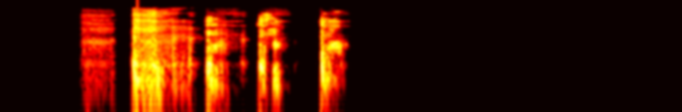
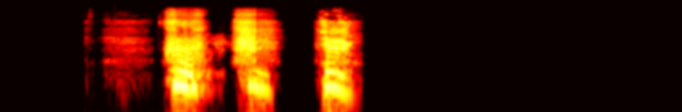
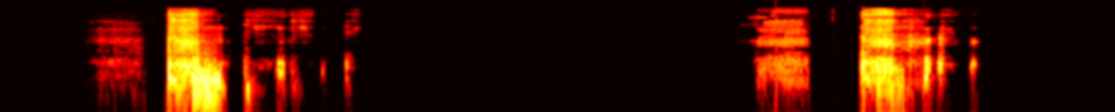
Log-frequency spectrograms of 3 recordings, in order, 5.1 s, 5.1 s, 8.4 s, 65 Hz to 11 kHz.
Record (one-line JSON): {"cough_length": "5.1 s", "cough_amplitude": 29217, "cough_signal_mean_std_ratio": 0.27, "exhalation_length": "5.1 s", "exhalation_amplitude": 27821, "exhalation_signal_mean_std_ratio": 0.31, "three_cough_length": "8.4 s", "three_cough_amplitude": 29844, "three_cough_signal_mean_std_ratio": 0.25, "survey_phase": "alpha (2021-03-01 to 2021-08-12)", "age": "18-44", "gender": "Female", "wearing_mask": "No", "symptom_cough_any": true, "symptom_fatigue": true, "symptom_fever_high_temperature": true, "symptom_headache": true, "symptom_onset": "3 days", "smoker_status": "Ex-smoker", "respiratory_condition_asthma": false, "respiratory_condition_other": false, "recruitment_source": "Test and Trace", "submission_delay": "2 days", "covid_test_result": "Positive", "covid_test_method": "RT-qPCR"}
